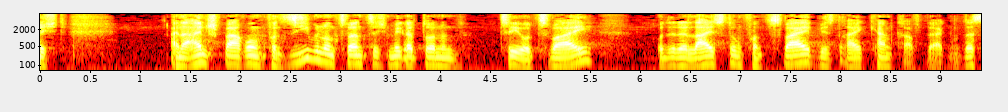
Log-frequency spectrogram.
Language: German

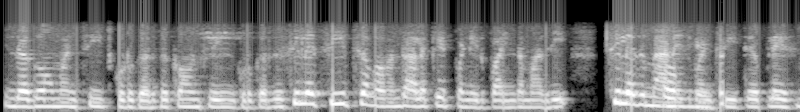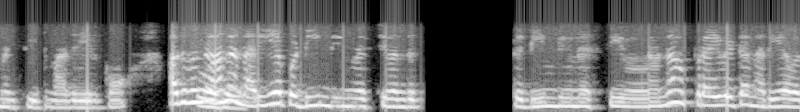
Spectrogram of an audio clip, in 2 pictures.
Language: Tamil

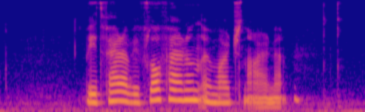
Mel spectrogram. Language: Faroese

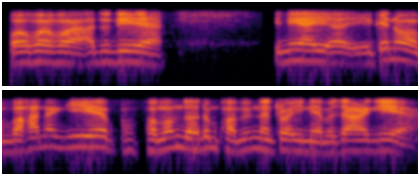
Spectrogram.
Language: Manipuri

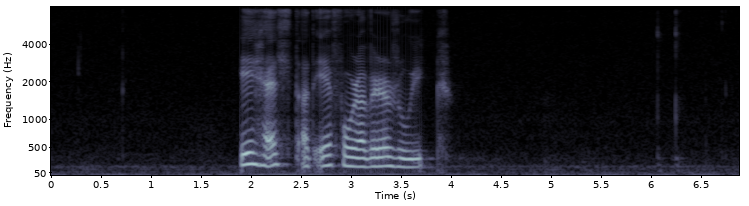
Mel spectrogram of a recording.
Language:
Faroese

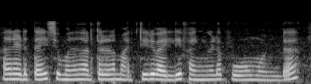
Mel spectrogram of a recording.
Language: Malayalam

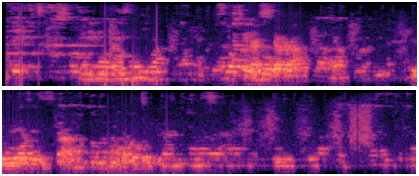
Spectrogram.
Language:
Ganda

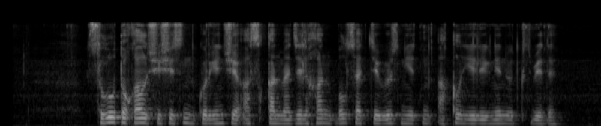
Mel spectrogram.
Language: Kazakh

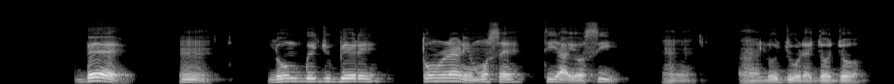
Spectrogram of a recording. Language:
Yoruba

